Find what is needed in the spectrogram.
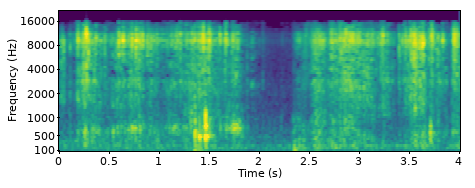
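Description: Clear plastic packaging bags crinkling as wrapped items are handled, irregular crackling with a few sharp clicks and a short lull about halfway through.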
